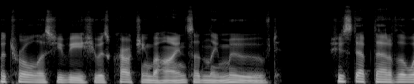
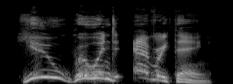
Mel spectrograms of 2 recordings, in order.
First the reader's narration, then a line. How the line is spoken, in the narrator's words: a man yelled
